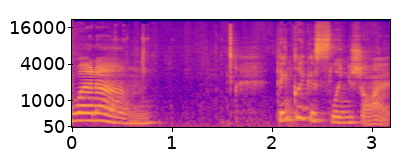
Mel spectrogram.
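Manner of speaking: voice breaks and catches mid-phrase. Explaining an idea to the audience when the voice cracks mid-sentence. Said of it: "my voice totally cracked there".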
